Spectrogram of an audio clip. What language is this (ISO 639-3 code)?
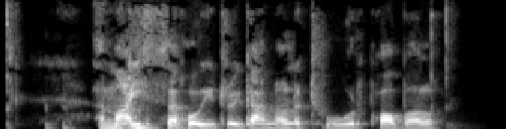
cym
